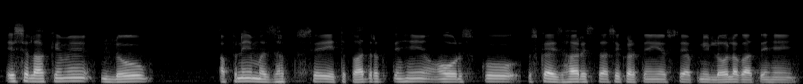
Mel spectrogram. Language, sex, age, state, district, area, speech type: Urdu, male, 18-30, Delhi, East Delhi, urban, spontaneous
